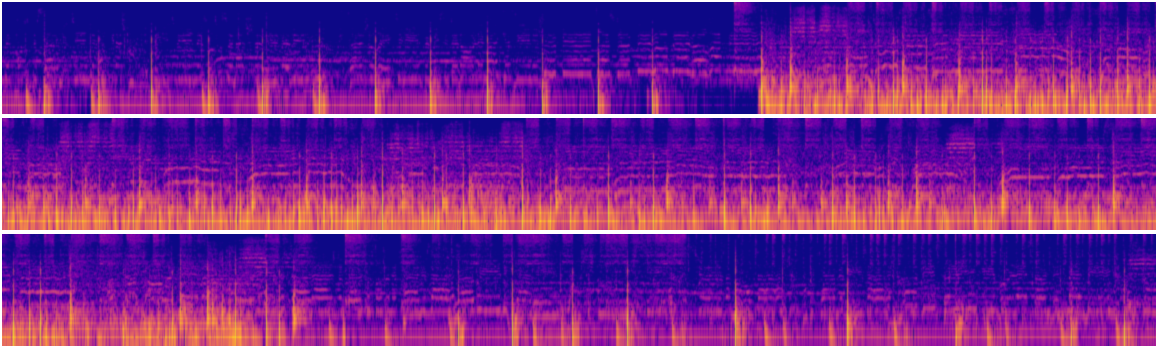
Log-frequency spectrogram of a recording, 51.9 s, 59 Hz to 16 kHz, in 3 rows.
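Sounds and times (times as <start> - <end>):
acoustic drum kit beat: 0.0 - 6.8, 11.0 - 51.9
nu-metal backing track: 0.0 - 10.4, 11.0 - 51.9.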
